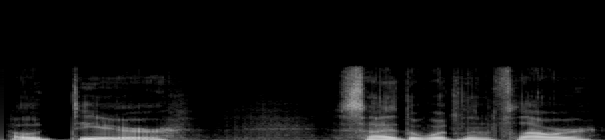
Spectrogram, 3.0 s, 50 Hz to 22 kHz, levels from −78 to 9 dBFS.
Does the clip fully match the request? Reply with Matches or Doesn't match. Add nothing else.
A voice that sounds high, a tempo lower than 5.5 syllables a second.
Doesn't match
